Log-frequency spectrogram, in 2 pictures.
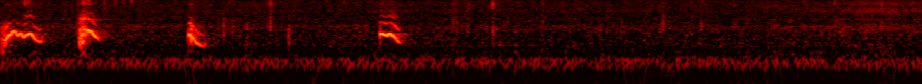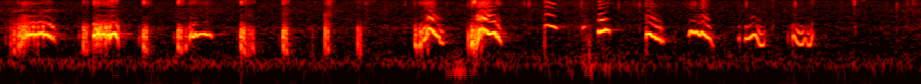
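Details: Baby squirrels making scattered single squeaks at first, then a rapid burst of sharp chirps and clicks, around fifteen calls crowded into the last five seconds.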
